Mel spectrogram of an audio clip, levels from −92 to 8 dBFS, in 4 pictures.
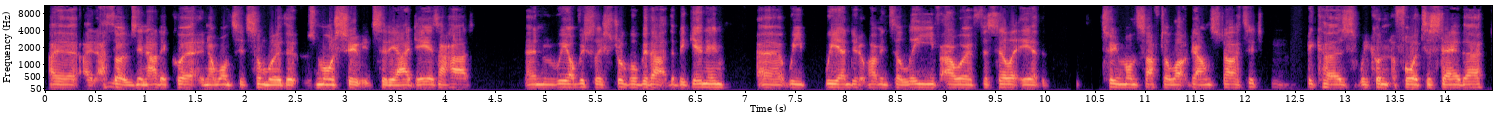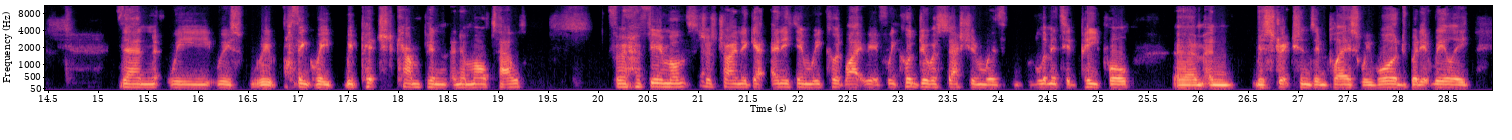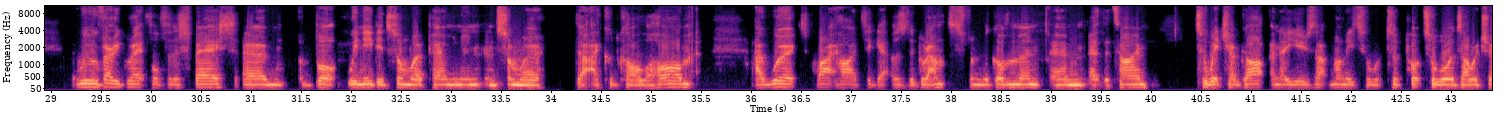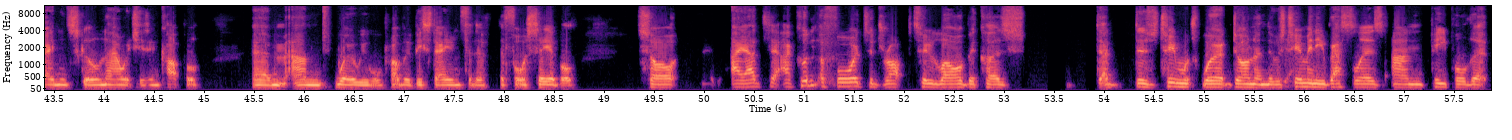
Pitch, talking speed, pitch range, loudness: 120 Hz, 200 wpm, 110-130 Hz, -12 LUFS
